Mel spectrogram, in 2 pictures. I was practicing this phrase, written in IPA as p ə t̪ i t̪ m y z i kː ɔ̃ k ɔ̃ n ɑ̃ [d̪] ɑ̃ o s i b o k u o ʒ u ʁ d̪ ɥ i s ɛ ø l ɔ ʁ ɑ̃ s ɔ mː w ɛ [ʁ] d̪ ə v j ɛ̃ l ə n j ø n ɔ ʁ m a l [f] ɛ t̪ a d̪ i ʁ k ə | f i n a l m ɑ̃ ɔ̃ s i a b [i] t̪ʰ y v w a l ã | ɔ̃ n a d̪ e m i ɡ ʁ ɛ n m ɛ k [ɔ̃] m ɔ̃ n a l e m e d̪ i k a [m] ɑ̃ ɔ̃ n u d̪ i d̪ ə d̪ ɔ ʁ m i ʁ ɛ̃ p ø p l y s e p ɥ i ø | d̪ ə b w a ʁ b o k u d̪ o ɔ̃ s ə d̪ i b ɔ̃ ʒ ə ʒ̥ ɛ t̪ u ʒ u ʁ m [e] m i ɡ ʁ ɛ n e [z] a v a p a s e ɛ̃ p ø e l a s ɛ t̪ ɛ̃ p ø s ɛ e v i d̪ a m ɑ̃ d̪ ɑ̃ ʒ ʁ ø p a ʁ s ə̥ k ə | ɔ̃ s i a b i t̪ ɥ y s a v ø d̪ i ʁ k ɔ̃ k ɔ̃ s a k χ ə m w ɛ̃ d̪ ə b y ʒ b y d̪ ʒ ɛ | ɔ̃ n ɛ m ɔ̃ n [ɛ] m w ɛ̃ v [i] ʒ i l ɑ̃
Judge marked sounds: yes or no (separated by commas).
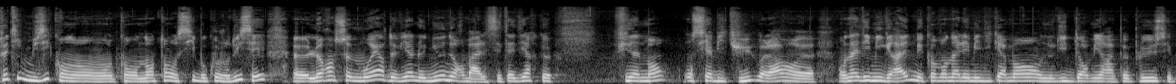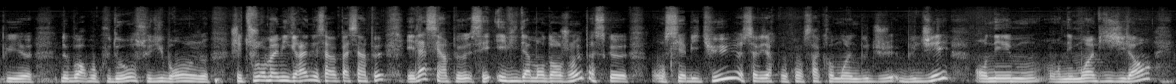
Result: no, yes, no, yes, no, yes, no, no, yes, yes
